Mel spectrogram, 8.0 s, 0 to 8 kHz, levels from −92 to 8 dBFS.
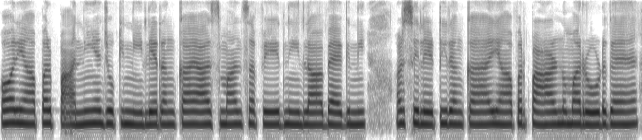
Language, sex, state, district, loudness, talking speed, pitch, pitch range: Hindi, female, Chhattisgarh, Sukma, -14 LUFS, 195 wpm, 235 Hz, 230-240 Hz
